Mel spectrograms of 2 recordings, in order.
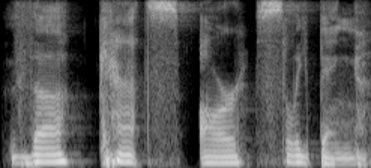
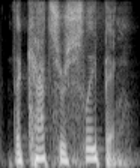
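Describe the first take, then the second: First: The sentence is spoken at a normal pace. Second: The sentence is spoken quickly.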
